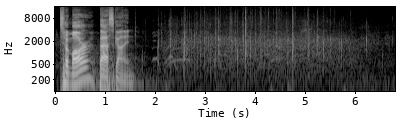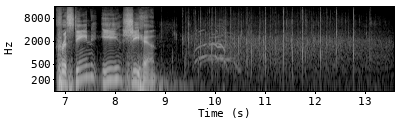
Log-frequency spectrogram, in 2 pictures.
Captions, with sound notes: Tamar Baskind. (audience clapping) Christine E. Shehan. (audience applauding)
